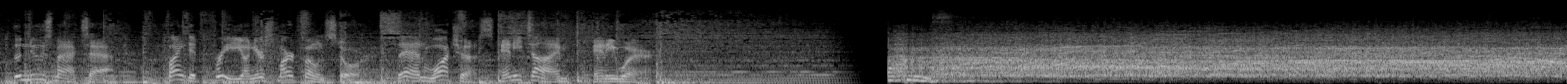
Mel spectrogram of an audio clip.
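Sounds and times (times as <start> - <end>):
speech: 0.2 - 6.7
crowd booing: 8.9 - 15.6.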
